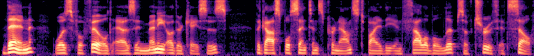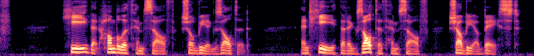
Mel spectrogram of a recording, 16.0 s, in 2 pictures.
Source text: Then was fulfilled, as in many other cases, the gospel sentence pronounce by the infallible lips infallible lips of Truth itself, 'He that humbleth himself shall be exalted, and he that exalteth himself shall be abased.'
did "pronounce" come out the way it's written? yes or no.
no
